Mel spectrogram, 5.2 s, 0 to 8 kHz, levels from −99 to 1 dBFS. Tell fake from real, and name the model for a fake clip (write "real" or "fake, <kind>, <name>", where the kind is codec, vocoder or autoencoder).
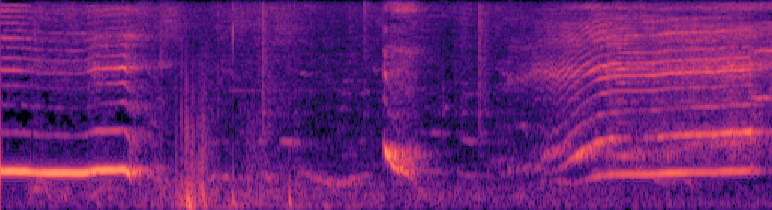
real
